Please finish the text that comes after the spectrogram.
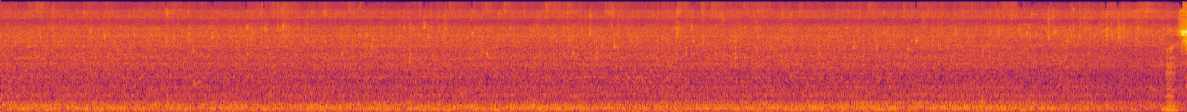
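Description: Creek water flowing in a continuous, even rush with a low, broad churn, steady and fairly close, with no talk.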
